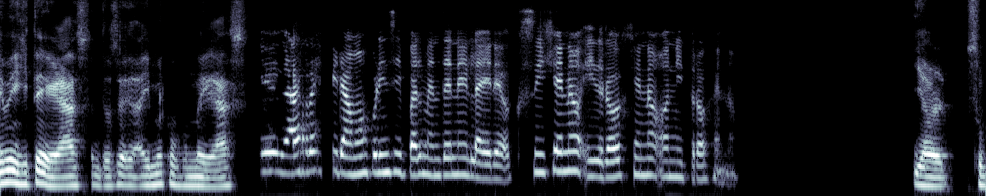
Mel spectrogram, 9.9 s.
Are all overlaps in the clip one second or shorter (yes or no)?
yes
